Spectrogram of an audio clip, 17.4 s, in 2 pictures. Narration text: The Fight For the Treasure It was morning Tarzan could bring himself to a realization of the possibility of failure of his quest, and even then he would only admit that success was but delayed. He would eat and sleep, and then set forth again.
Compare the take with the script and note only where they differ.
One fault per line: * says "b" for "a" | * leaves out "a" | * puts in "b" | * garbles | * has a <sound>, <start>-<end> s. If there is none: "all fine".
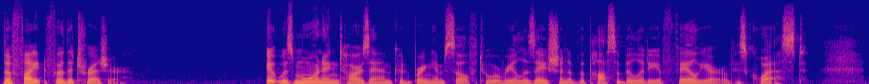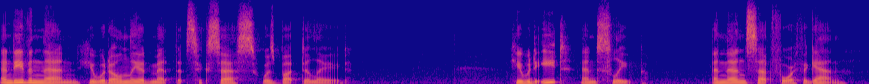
all fine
